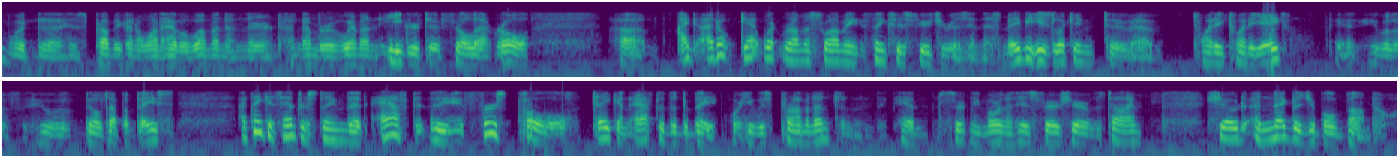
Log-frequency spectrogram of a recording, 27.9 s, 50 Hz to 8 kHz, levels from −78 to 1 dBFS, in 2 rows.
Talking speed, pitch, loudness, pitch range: 180 wpm, 135 Hz, -27 LUFS, 115-165 Hz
